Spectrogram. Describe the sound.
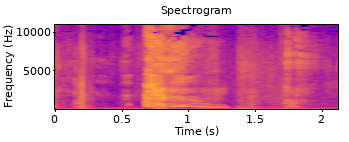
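A sharp cough bursts out and trails into a drawn-out, descending groan, followed by a couple of softer, brief breathy bursts.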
